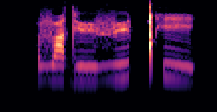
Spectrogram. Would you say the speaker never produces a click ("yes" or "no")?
no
